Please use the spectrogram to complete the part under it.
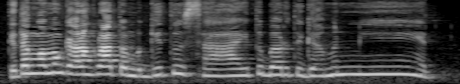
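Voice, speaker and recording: Live-stream host, woman, bright higher voice, chatty and laughing. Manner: chatty, laughing, quick swings between loud and hushed. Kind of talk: casual live-stream chat.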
